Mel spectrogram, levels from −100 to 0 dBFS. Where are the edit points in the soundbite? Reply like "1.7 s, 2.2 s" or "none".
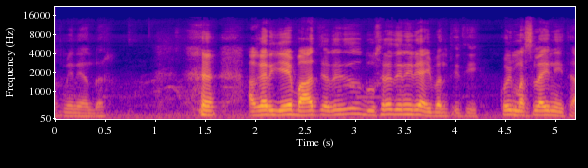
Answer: none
